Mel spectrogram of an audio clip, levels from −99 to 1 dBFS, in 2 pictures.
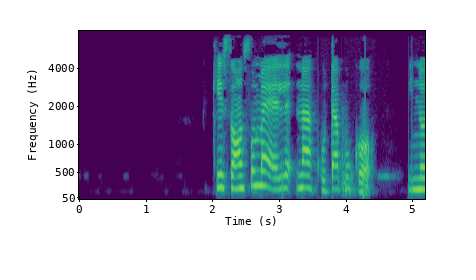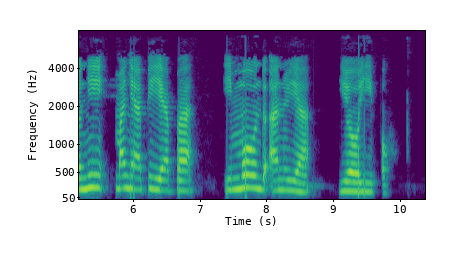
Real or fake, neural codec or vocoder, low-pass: real; none; 7.2 kHz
